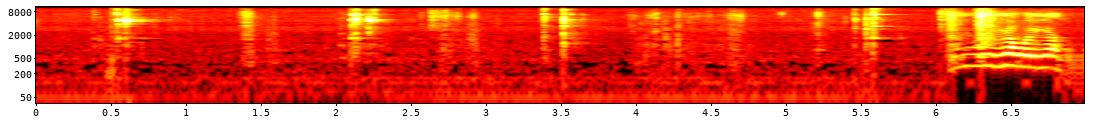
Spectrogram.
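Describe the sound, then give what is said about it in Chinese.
Ice cubes drop into a glass of juice, giving several bright, separate clinks at uneven intervals against a quiet background, followed by a louder, fuller burst of sound at the end. “首先要 加个冰块。”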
